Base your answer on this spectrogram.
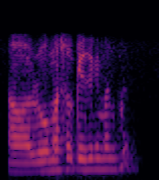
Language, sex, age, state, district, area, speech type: Assamese, male, 18-30, Assam, Sonitpur, rural, conversation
